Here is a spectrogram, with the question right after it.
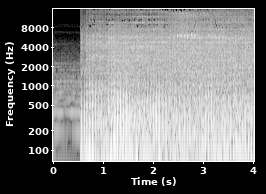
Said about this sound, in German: Was jetzt folgt, wird noch Monate dauern. Eine Baustelle, die sich durchs ganze Haus fressen, klopfen, sägen, hämmern wird.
